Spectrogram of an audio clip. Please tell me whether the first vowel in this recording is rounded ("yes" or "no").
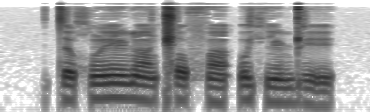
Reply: no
